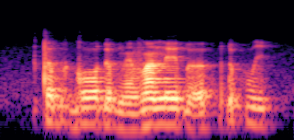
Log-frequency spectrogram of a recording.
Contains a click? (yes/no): no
